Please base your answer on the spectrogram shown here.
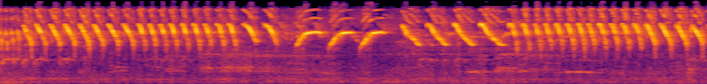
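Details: Canary song played to prompt young canaries to sing: fast rolling trills of rapid descending high notes, broken midway by a few slower rising whistled upsweeps, then resuming a rapid steady trill.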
